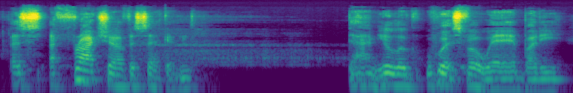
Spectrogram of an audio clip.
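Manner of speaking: normal talking voice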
